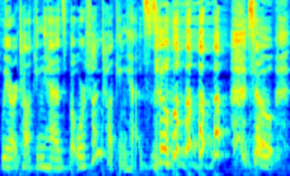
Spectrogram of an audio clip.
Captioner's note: laughs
